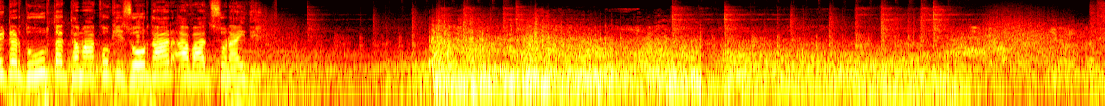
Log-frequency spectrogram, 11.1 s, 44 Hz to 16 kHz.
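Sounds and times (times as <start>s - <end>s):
dramatic news sting music: 0.0s - 11.0s
rumbling boom sound effect: 3.2s - 7.7s.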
